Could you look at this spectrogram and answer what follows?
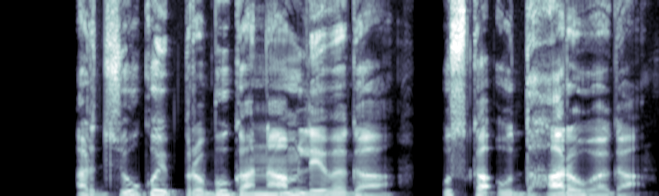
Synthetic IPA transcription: ɐɾd͡ʒoːkoːipɾɐbʱukanaːmleːʋɛɡa | ʊskaʔʊd̪ʱːaːɾɦoːʋɛːɡa̰ː

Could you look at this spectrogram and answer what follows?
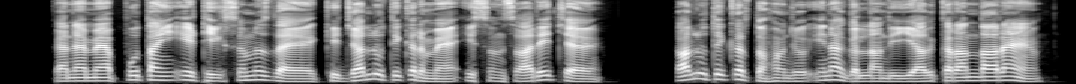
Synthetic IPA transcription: kɐnɛmɛ̃ɐpːut̪ãːĩʔeːʈʰiːksɐməd͡ʒd̪aɛkid͡ʒaːlut̪ɪkəɾmɛ̃ʔɪsːɐnsaːɾet͡ʃɛ | t̪aːlut̪ɪkəɾt̪ʊɦãd͡ʒoʔɪnãɡɐlːãd̪ijaːd̪̚kɐɾãːnd̪aɾɛɛ̃

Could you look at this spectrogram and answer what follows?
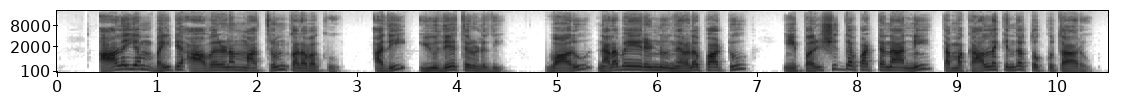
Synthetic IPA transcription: aːlɐjɐmbɐjʈeʔaːʋɐɾɐɳɐmːaːt̪ɾɐmkɔlɐʋɐku | ɐd̪ijuːd̪eːt̪ɐɾulud̪i | ʋaːɾunɐlɐbʱɐjɾe̞ɳɖunɛlɐlɐpaːʈu | iːpɐɾiʃud̪ʱːɐpɐʈːɐɳaːnːit̪ɐmɐkaːlːɐkind̪ɐt̪okːut̪aːɾu

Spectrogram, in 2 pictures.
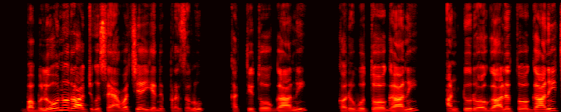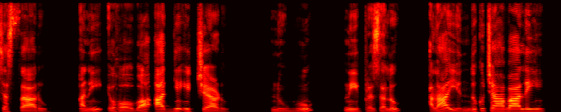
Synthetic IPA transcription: bɐbuloːnuɾaːd͡ʒukusɛːʋɐt͡ʃeːjɐnipɾɐd͡ʒɐlu | kʰɐt̪ːit̪o̞ːɡaːniː | kɐɾuʋut̪o̞ːɡaːni | ɐɳʈuɾɔːɡaːlɐt̪o̞ːɡaːniːt͡ʃɛːst̪aːɾu | ɐnijeɦɔːʋaːʔaːd̪̚ɲɐʔit͡ʃːaːɽu | nuʋːu | niːpɾɐd͡ʒɐlu | ɐlaːe̞nd̪ukut͡ʃɛːʋaːli

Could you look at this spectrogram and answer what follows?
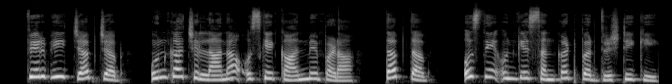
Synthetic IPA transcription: fɪɾbʱid͡ʒɐbd͡ʒɐb | ʊnkat͡ʃɪlːaːnaʔʊskekaːnmẽpɐɽa | t̪ɐb̚t̪ɐb | ʊsneʔʊnkesɐ̃ŋk̬əʈpɐɾd̪ɾɪʃʈik̬iː

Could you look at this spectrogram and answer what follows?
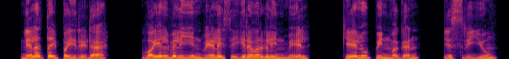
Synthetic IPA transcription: nɪlɐt̪ːɐɪpːɐjɪɾɪɽɐ | ʋɐjɐlʋɛlɪjɪnʋeːlɐɪsɛjɣɪrɐʋɐɾɣɐɭɪnmeːl | keːluːpːɪnmɐɣɐn | ɛsɾɪjɯm

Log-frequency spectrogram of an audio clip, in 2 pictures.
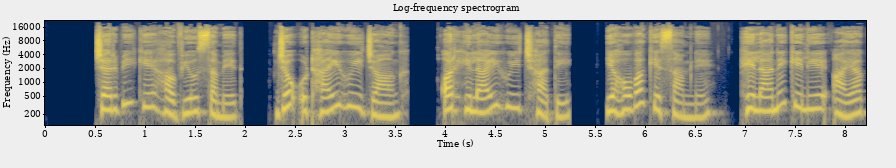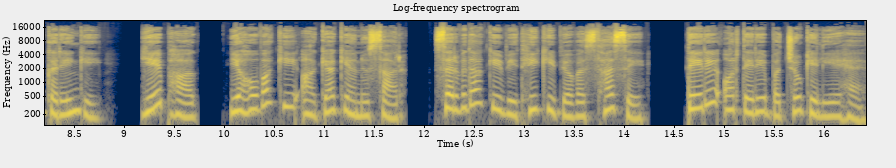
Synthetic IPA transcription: t͡ʃɐɾʋikeɦɐʋjõsɐmeːt̪ | d͡ʒoːʔʊʈʰaːiɦʊid͡ʒãːŋɡ | ɔːɾhɪlaːiɦʊit͡ʃʰaːt̪i | jɐɦoːʋakesaːmne | hɪlaːnekelieʔaːjakɐɾẽːŋɡi | jeːbʱaːɡ | jɐɦoːʋakiʔaːɡjakeɐnʊsaːɾ | sɐɾʋɪd̪akiʋɪd̪ʱikiʋjɐʋəst̪ʰase | t̪eːɾeʔɔːɾt̪eːɾebɐtːʃõkelieɦɛ̃ː

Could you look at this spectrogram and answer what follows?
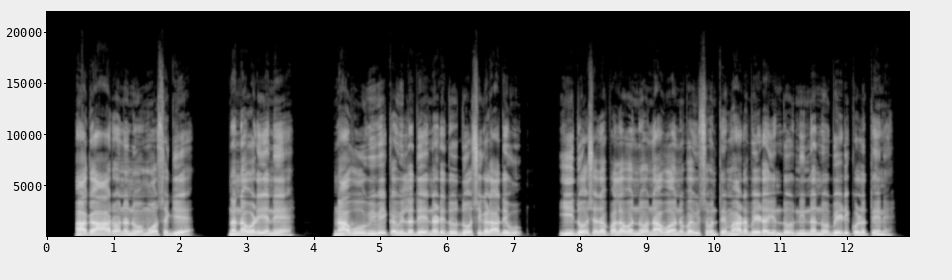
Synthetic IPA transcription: aːɡɐaːɾoːnɐnumɔːsɐɡe̞ | nɐnːɐɔɽɛjɐne | naːʋuʋiʋɛːkɐʋilːɐd̪e̞nɐɽe̞d̪ud̪oːʃiɡɐɭaːd̪e̞ʋu | iːd̪ɔːʃ̬ɐd̪ɐpɐlɐʋɐnːunaːʋuɐnubʱɐʋisuʋɐnt̪e̞maːɽɐbɛːɽɐend̪uninːɐnːube̞ːɽikɔɭːut̪ːeːne̞

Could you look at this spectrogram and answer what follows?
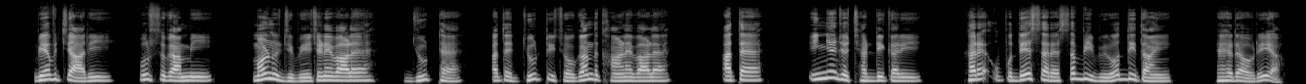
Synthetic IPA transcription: ʋjɐʋt͡ʃaːɾi | pʊɾsɡaːmi | mɐɽ̃ũd͡ʒobeːt͡ʃɽ̃ɛʋaːɭɛ | d͡ʒʱuʈʰːɛ | ɐt̪ɛd͡ʒʱuʈːisoːɡɐ̃nd̪kʰaːɽ̃ɛʋaːɭɛ | ɐt̪ɛ | ɪ̃jãd͡ʒot͡ʃʰɐɖːikɐɾi | kʰɐɾɛʔʊpd̪eːsaɾɛsɐbibɪɾoːd̪it̪ãːĩ | ʈʰɛɦɾaːoɾɪjaː

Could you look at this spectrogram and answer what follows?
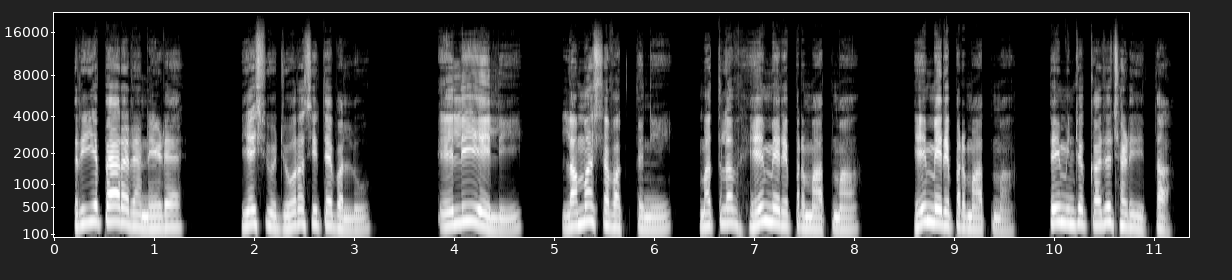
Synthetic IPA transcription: t̪ɾɪjapɛːɾɛɾɛneːɽɛ | jiːsʊɛd͡ʒoːɾasɪt̪ɛbɐlːu | eːlieːli | lɐməʃɐʋɐk̚t̪ni | mɐt̪ləbɦemeːɾepɾɐmaːt̪mã | ɦeːmeːɾepɾɐmaːt̪ma | t̪ẽmɪ̃nd͡ʒokɐd͡ʒot͡ʃʰɐɽid̪ɪt̪ːaː

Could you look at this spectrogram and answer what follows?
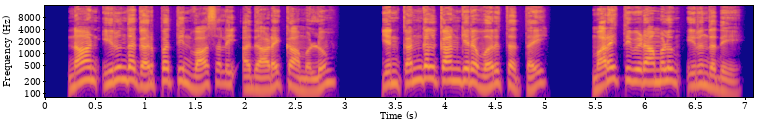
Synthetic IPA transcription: naːnɪɾɯnd̪ɐɡɐɾpːɐt̪ːɪnʋaːsɐlɐɪʔɐðɯɐɽɐɪkːaːmɐlɯm | ɛnkɐnɡɐɭkaːɳɡɪrɐʋɐɾɯt̪ːɐt̪ːɐɪ | mɐrɐɪt̪ːɯʋɪɽaːmɐlɯmɪɾɯnd̪ɐðeː

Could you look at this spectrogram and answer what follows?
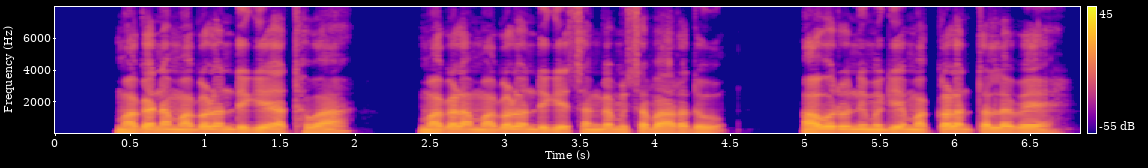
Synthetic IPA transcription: mɐɡɐnɐmɐɡɐɭo̞nd̪iɡe̞ɐt̪ʰɐʋaː | mɐɡɐɭɐmɐɡɐɭo̞nd̪iɡe̞sɐŋɡɐmisɐbaːɾɐd̪u | ɐʋɐɾunimɐɡe̞mɐkːɐɭɐnt̪ɐlːɐʋe̞

